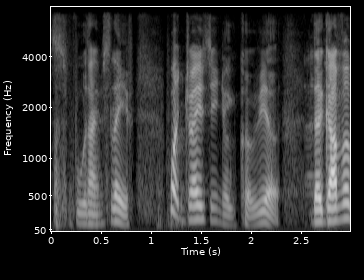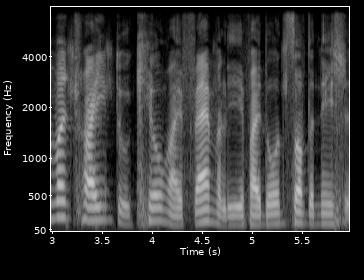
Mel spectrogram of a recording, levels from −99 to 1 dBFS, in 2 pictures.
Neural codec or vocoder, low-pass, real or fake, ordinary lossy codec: none; 7.2 kHz; real; none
